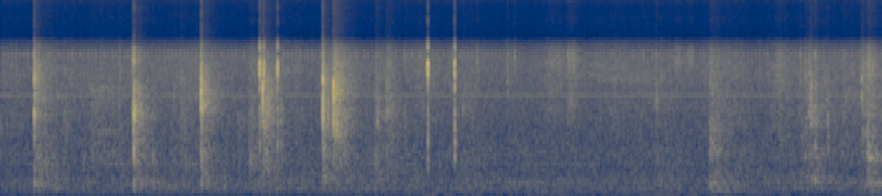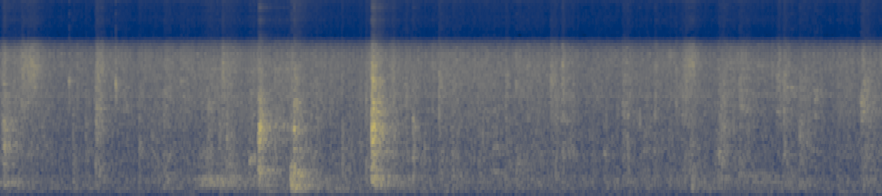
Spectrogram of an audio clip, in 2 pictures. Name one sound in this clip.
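Footsteps shuffle on a hard floor as several people walk.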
